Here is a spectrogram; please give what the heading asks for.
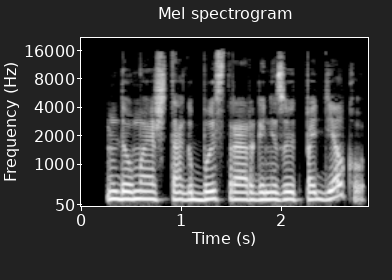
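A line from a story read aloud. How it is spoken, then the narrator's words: Snort. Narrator (Russian): хмыкнул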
